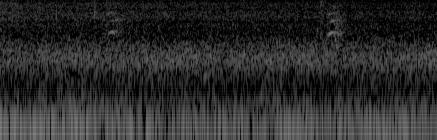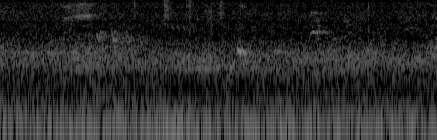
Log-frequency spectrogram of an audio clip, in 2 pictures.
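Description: A few short, faint bird chirps, roughly every two seconds, over a steady low outdoor rumble.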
